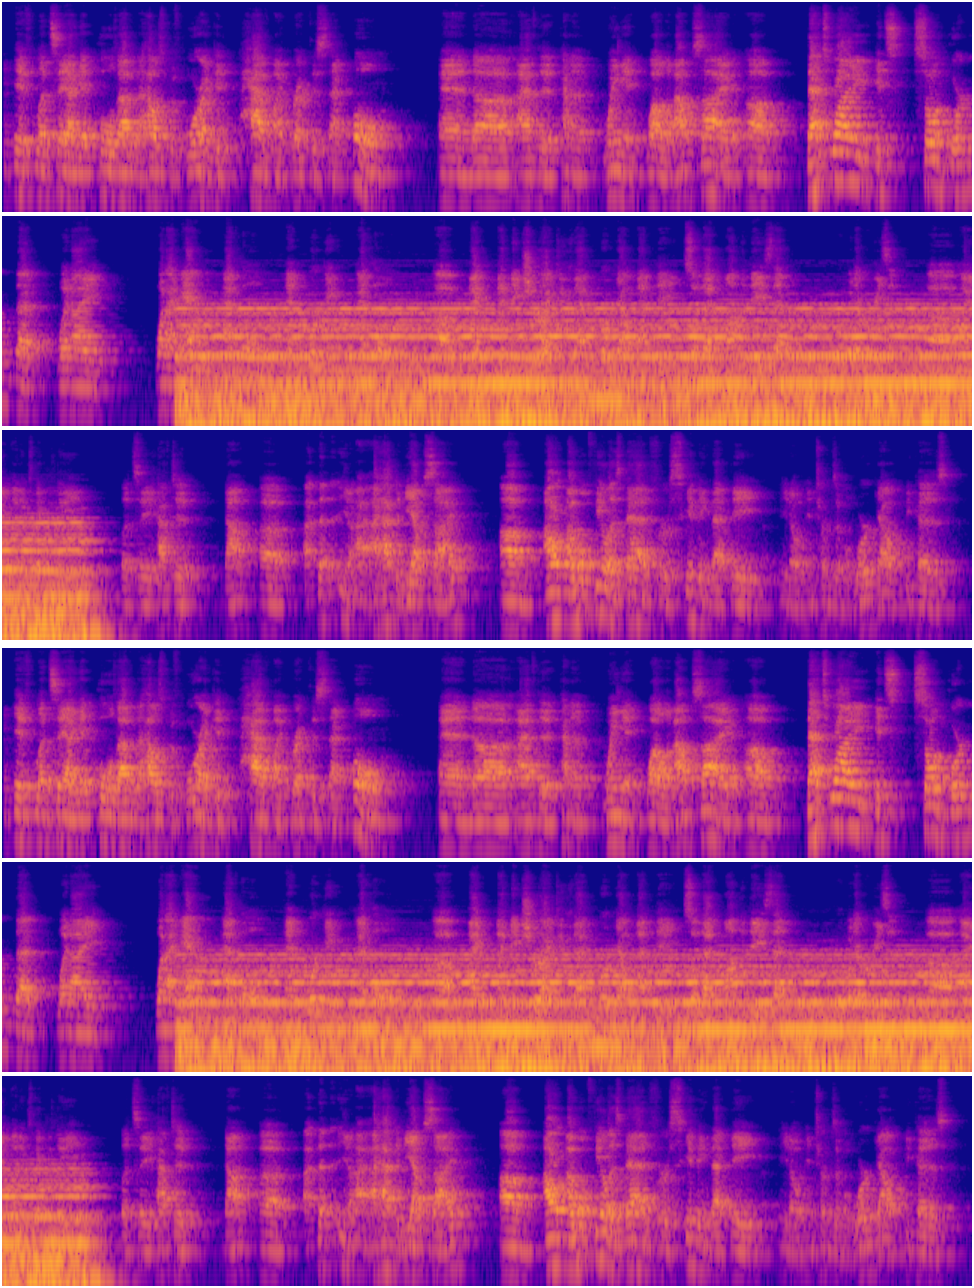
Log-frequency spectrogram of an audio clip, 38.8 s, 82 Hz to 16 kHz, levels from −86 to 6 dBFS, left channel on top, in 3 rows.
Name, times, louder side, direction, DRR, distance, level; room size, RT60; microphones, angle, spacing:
voice 1, 0.0-2.1 2.4-5.1 5.8-7.7 8.0-10.3 10.7-13.3 13.7-14.2 15.0-18.2 18.6-23.3 24.0-25.0 25.2-26.9 27.4-28.3 28.8-29.6 29.9-31.9 32.5-35.9 36.2-37.8 38.0-38.4, right 1 dB, 65° right, -8 dB, 0.6 m, -25 dB
sound 1, 15.2-27.0, equal, 60° left, 0.5 m, -15 dB
2.6 x 2.4 x 3.1 m, 0.90 s
head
